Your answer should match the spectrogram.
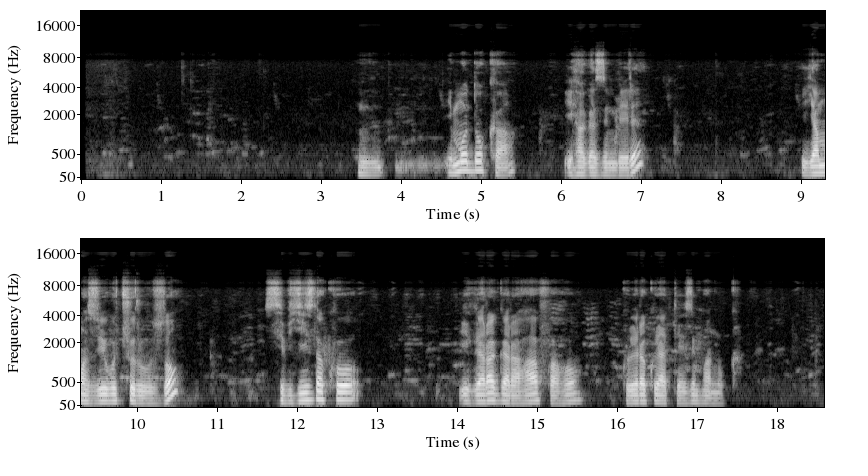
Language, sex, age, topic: Kinyarwanda, male, 25-35, finance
